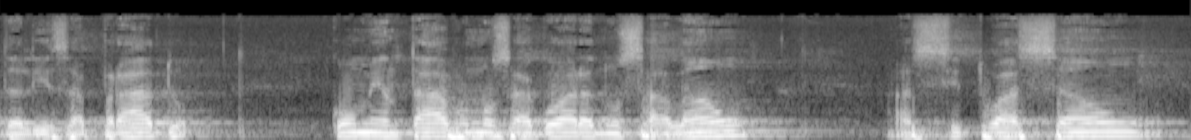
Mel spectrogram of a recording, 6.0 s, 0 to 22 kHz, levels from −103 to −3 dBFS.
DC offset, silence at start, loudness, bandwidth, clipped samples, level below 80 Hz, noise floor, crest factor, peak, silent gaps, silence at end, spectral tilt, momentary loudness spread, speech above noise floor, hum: under 0.1%; 0 s; -11 LUFS; 13.5 kHz; under 0.1%; -42 dBFS; -43 dBFS; 12 dB; 0 dBFS; none; 0.05 s; -7.5 dB/octave; 9 LU; 33 dB; none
